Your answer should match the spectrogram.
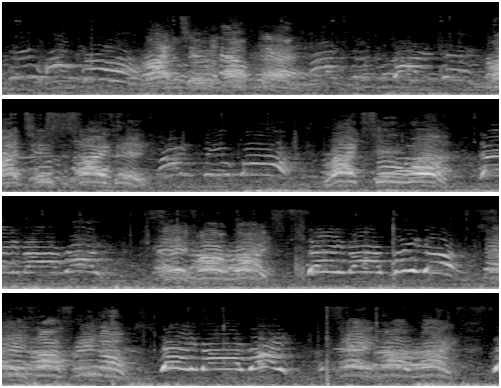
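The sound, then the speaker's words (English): A crowd of lockdown protesters in Hove, by the beach on a bank holiday, chants in loud, rhythmic bursts, voices rising and falling together in repeated phrases over a constant murmur of outdoor crowd noise. “Hove Protests Lockdown”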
